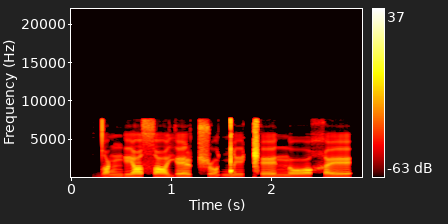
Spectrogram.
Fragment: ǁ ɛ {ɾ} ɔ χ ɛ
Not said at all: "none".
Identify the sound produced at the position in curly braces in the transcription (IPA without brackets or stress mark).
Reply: n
